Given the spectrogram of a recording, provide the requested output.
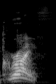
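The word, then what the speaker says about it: Greif: You didn't say grief. You said griefe. That's correct pronunciation. Thank you. I listened to you last time. Yeah. Grife is German for griffin.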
